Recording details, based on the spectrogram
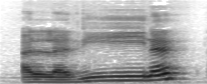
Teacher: kemudian ketemu dengan Ya Sukun itu berarti panjangnya dua ketukan atau disebut kita sebut juga Mad Thobi'i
